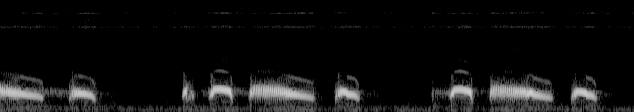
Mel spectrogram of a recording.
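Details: Wild spotted dove calling, a recording used to lure wild birds: mellow, throaty coos in short groups, each phrase ending in a longer, slightly buzzy descending note, with brief pauses between groups.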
